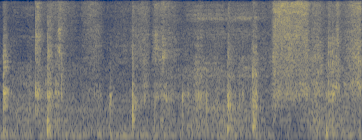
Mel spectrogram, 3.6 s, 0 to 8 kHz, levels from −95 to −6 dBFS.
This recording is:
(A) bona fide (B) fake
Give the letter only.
A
